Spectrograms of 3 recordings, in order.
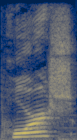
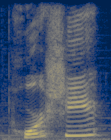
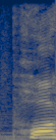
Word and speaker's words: Porsche: heard Americans pronounce it Porsche or pore in German we say por so there's like this short a sound in the end por it was founded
